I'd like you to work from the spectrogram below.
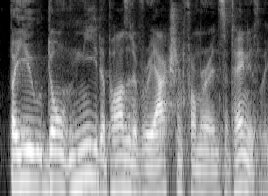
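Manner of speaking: normal talking voice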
